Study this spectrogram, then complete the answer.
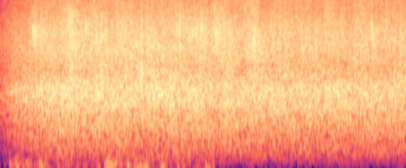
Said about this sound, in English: Stop clapping so we can talk.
